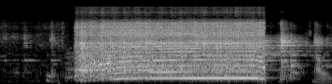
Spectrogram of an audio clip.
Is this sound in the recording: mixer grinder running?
yes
